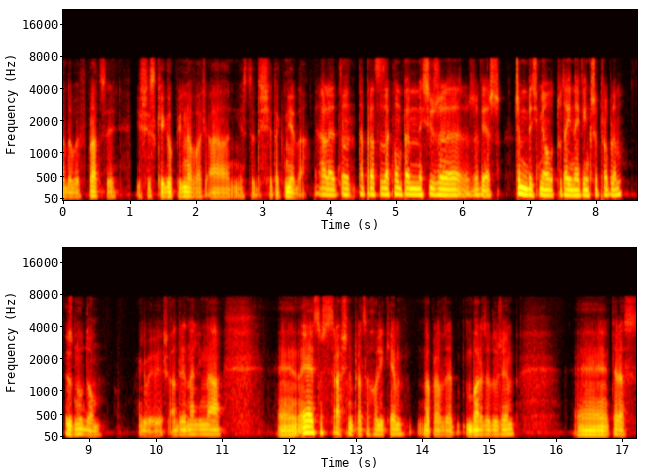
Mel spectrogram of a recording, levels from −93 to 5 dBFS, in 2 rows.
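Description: Nothing technically wrong can be heard in this speech recording. It comes through G.722 wideband telephone coding, with nothing above about 7.7 kHz and a light coding hiss that suggests the codec's lower 48 kbit/s mode.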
